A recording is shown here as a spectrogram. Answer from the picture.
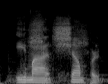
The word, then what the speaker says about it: Shumpert: Is it Sharp? – Iman Shumpert.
